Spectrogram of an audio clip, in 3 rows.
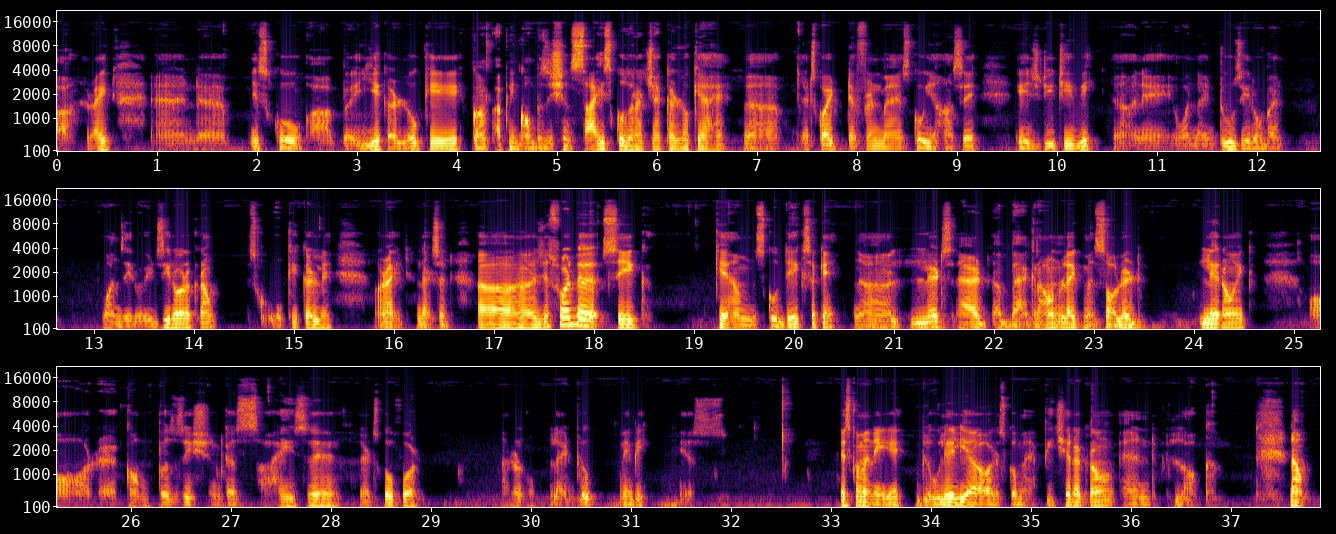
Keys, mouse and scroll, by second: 1.1-5.2 drag, 5.2 ctrl+k, 7.8 click, 7.8-16.8 drag, 17.8-20.1 drag, 20.1 right click, 21.2-36.3 drag.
